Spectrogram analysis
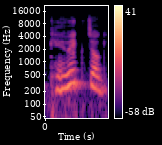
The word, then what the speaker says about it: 계획적: 중요합니다 그 범죄는 매우 계획적 이었읍니다 반대말은 be 를 붙여서 b 계획적 이라고 사용합니다 그리고 발음도 주의하세요 계획적 계획적 이라고 발음합니다 다음 단어는 효율적입니다 효율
